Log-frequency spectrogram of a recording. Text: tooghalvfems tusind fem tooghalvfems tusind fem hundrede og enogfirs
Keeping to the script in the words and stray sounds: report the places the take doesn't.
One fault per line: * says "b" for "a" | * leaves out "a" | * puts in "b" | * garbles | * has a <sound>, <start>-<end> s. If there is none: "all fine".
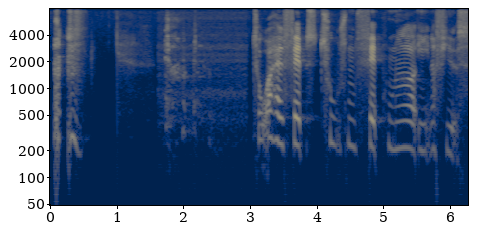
* has a cough, 1.7-2.6 s
* leaves out "tooghalvfems tusind fem"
